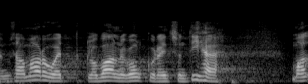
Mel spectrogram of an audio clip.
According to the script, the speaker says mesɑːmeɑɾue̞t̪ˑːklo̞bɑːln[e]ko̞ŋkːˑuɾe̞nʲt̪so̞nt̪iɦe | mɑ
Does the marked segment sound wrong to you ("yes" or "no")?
no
